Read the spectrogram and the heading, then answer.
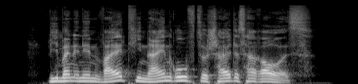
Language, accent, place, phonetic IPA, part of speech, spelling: German, Germany, Berlin, [viː man ɪn deːn valt hɪˈnaɪ̯nˌʁuːft zoː ʃalt ɛs hɛɐ̯ˌʁaʊ̯s], phrase, wie man in den Wald hineinruft, so schallt es heraus
- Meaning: what goes around comes around; one is treated the same way as one treats other people; your own treatment of people will fall back on you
